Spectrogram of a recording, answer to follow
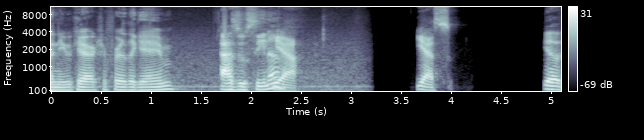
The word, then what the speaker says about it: Azucena: character for the game azucena yeah yes yeah that's I believe that's how it's pronounced like if you watch the Tekken trailer that's how the announcer pronounces it but it's not just azusina it's azusina from Peru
